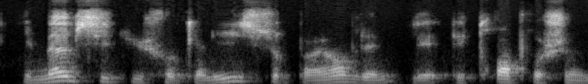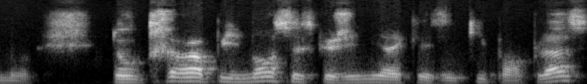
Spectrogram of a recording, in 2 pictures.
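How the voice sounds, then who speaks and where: In a dry, close recording with no echo, a man speaks at a very fast pace and a medium pitch, somewhat breathy, with lively intonation and big swings in loudness. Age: 60s. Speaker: IT executive. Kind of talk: interview. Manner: halting, many hesitations.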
